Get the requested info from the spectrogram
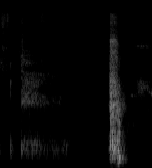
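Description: A man's pause between sentences, mostly quiet, with a faint breath just after he stops talking and a short, sharp intake of breath near the end before he speaks again.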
